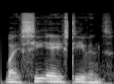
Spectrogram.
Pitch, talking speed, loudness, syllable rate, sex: 115 Hz, 210 wpm, -12 LUFS, 4.9 syllables/s, male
